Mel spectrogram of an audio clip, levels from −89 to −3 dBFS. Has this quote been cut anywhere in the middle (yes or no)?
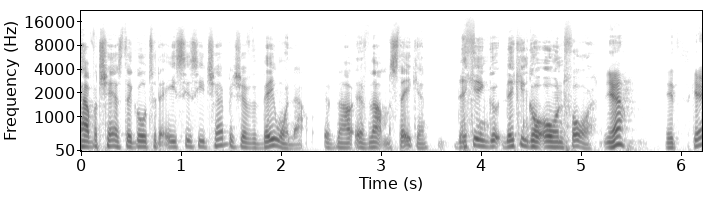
yes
